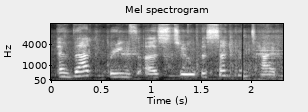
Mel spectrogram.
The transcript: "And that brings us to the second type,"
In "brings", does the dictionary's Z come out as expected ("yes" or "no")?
yes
